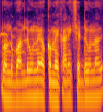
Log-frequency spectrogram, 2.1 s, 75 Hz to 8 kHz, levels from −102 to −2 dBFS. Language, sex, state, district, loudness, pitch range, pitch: Telugu, male, Telangana, Mahabubabad, -16 LUFS, 130-140 Hz, 140 Hz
